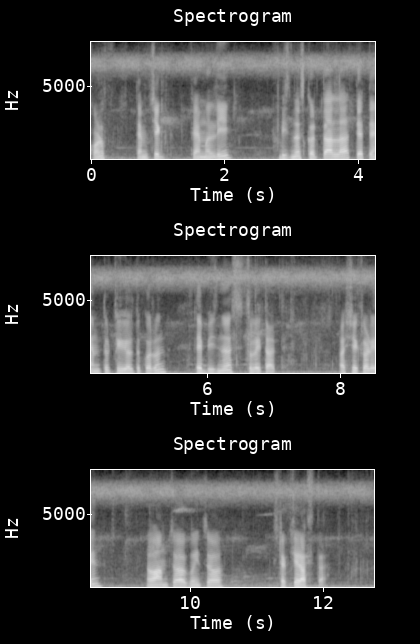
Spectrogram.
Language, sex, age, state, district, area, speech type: Goan Konkani, male, 18-30, Goa, Salcete, rural, spontaneous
